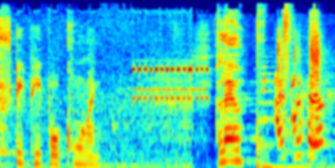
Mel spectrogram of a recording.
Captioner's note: phone rings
